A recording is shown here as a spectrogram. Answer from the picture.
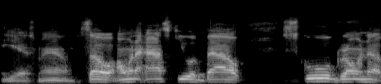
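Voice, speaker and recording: Recorded dry and close with no echo, a man speaks at medium pitch with ordinary pitch variation and a slight Kansas City accent. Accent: slight Kansas City country twang. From Kansas City, Missouri. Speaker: podcast host. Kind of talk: casual interview. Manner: animated.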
